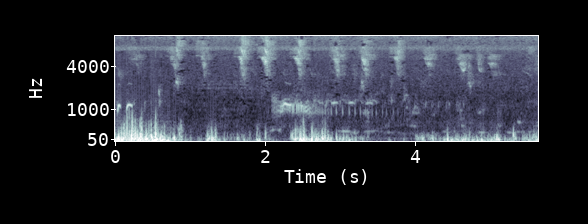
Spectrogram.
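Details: Local zebra dove song played as a lure to prompt silent doves: one drawn-out, slightly wavering coo that breaks into quick pulsed notes, partly masked by loud low rumbling and bumping noise.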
